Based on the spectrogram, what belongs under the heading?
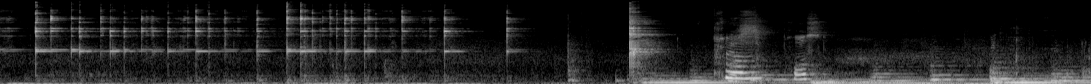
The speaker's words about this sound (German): Ich habe Kaffee gemacht. Warte, Stößchen. Ich muss das mal umrühren.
